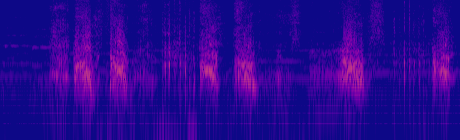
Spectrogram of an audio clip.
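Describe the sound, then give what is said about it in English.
A wolf vocalizing, a run of about nine loud, rough barking growls in quick, uneven succession with brief pauses between them, and no one talking. “Wolf.”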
